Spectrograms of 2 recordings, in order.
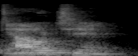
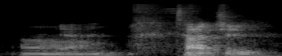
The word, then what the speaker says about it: Tauchen: It's like ow. Tauchen. Ken. Tauchen's good too. Tauchen. He likes that one. Touchin.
